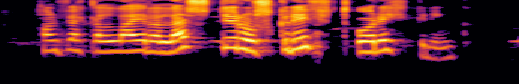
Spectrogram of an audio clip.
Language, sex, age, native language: Icelandic, male, 12, Icelandic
